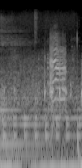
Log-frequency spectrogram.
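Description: A cartoon chicken clucks and squawks in a brief agitated burst, close and clear, with a couple of short clucks before and after over a low background hum.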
